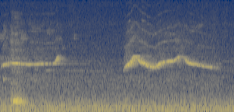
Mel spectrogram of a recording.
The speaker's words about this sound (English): this is just another bit of that video with the whistle language. Funerals, romanias or pilgrimages, weddings and baptisms. It is not a language created for the intimate. It is for the public, for what must be said out loud and can be heard by all.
